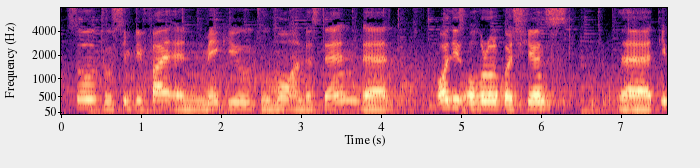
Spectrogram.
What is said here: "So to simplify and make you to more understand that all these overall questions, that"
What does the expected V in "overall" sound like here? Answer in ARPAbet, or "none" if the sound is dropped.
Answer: V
